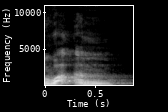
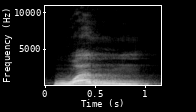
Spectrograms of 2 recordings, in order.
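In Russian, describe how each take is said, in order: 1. Перед m вставлен лишний гласный 'a'. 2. 'wa' переходит прямо в m, без гласного. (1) "Не ваам" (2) "с фатхи вава перепрыгиваем на мим"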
